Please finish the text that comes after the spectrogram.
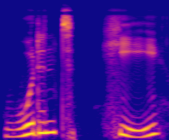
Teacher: you don't have to say the T when you say wouldn't and um I'll put here it can sound like wooden but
